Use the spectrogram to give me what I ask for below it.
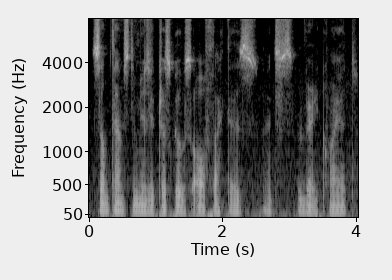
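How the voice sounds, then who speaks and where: A man's voice: sits low, level tone, unhurried, fairly bright tone. A man whose first language is Turkish, chatting casually with viewers while streaming a game and musing aloud.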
